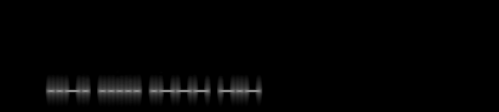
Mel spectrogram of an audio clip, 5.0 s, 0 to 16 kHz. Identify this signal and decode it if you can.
Morse code, heard as a keyed tone, about 28 wpm, 700 Hz. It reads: F5JK
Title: DXCC-100 Call Signs - 4 Characters - Repeated 3x - 28wpm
